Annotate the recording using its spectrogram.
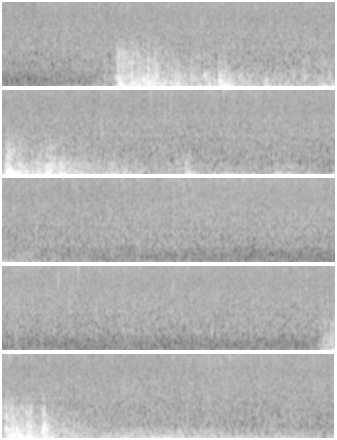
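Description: Rain patters steadily on the surface of a lake.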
